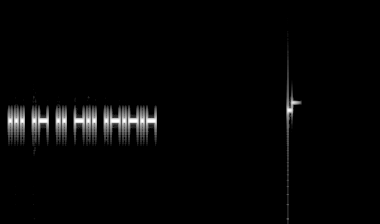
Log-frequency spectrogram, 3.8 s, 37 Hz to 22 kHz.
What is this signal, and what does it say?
Morse code, heard as a keyed tone, about 40 wpm, 700 Hz. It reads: SAID.
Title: Sentences from Top 1000 Words - Review Part 4 - 40wpm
